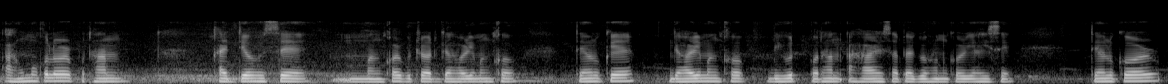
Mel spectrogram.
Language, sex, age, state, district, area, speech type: Assamese, male, 18-30, Assam, Sivasagar, urban, spontaneous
